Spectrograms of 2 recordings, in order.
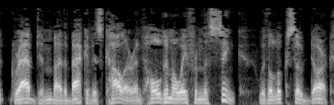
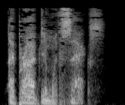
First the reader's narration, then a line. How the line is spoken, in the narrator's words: Finley whispered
